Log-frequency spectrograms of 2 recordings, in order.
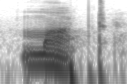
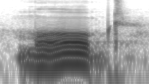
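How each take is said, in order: First: The ending is pronounced as a t sound. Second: The ending is pronounced as a ud syllable. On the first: "not as t" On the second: "or ud"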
